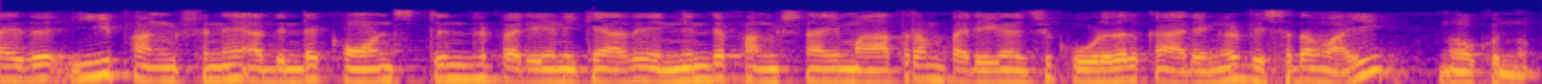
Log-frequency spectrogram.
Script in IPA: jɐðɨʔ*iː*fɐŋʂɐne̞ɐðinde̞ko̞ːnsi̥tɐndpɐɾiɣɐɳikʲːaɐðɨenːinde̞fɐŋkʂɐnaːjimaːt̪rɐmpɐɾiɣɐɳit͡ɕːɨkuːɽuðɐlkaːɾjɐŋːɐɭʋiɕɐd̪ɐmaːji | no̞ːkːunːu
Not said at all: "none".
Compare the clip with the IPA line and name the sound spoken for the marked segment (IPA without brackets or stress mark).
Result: iː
